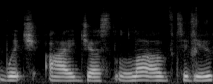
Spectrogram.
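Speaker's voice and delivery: heavy sarcastic drawl, very slow and drawn out. Describing fussy cutting small paper shapes by hand: sarcastic tone. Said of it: "Can you hear the sarcasm in my voice?".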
